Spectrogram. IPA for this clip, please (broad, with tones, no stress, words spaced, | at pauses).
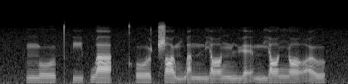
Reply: n̪o˧˥ʊ̯t̪ʰi˧˥pwä˧ | kʰo˥ʊ̯ʈ͡ʂɑ˥˩ʊ̯mwa˩n n̪jɑ˧˥ŋ n̪ɥɛ̰˨˩ mjɑ˥ŋɑ̰˨˩˦ʊ̯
